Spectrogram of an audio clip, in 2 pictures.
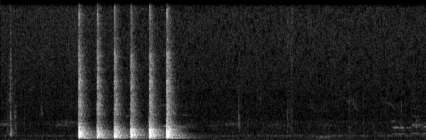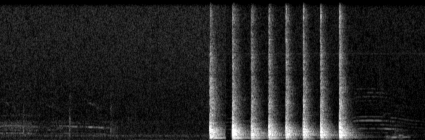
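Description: A man knocks repeatedly on a door.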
